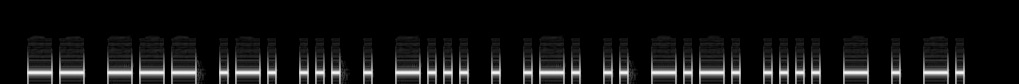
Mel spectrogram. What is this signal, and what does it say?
Morse code, heard as a keyed tone, about 15 wpm, 550 Hz. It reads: MORSEBERICHTEN
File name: Files Web tls / Morse on9fv / morse15kps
